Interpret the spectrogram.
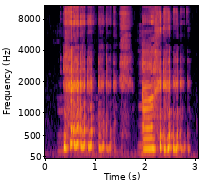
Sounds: Laughter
